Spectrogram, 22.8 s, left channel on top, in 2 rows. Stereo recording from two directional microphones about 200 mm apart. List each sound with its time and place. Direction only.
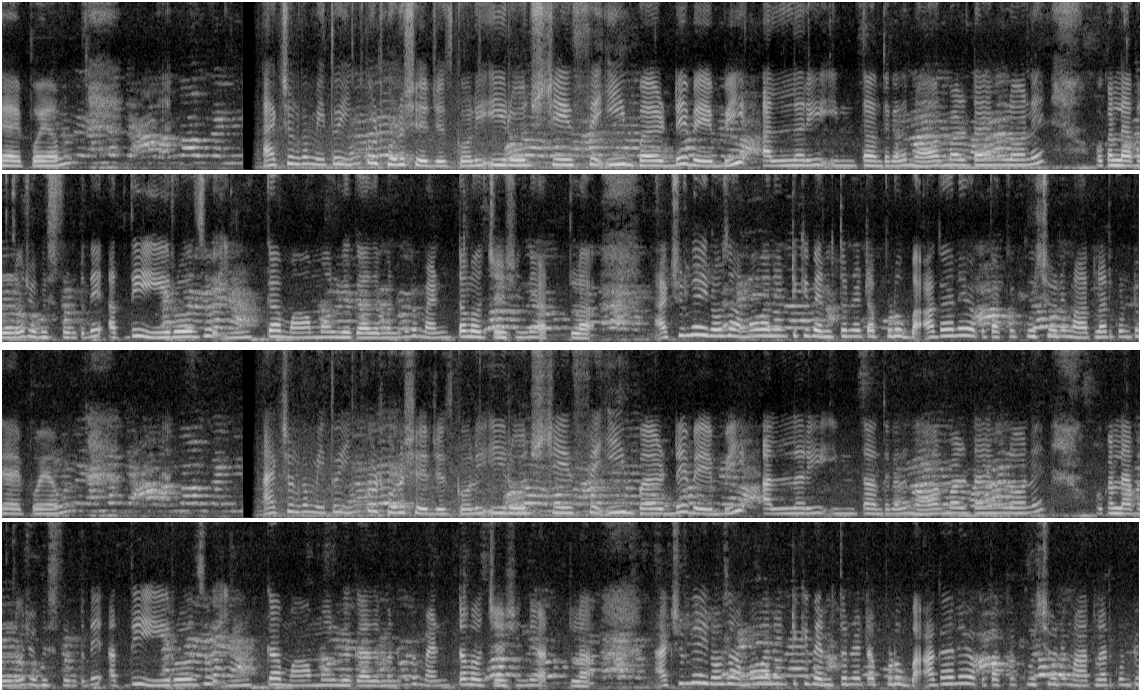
0.0 s speech: 20° left (ahead or behind)
2.6 s speech: 10° left (ahead or behind)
